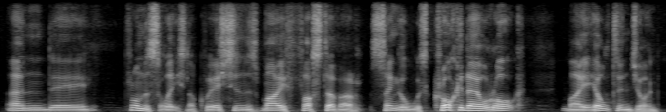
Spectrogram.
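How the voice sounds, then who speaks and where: A man in his sixties giving a hesitant introduction with filler pauses. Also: mid-range voice, a little mellow, dry recording, studio quality. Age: 60s. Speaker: music fan guest. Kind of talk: casual panel introduction.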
